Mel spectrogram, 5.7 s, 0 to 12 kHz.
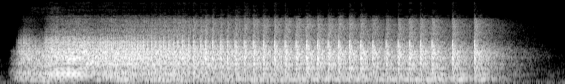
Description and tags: Heavy Door Creaking 04
Heavy door groan and creaking in reverberant space. Processed with iZotope RX7.)
Creak, Door, Groan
